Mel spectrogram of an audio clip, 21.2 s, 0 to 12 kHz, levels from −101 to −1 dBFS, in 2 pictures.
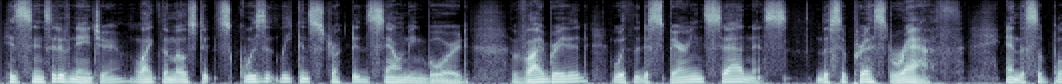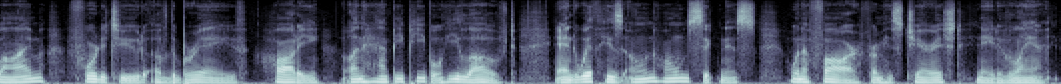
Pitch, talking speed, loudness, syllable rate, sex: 95 Hz, 120 wpm, -19 LUFS, 4.4 syllables/s, male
